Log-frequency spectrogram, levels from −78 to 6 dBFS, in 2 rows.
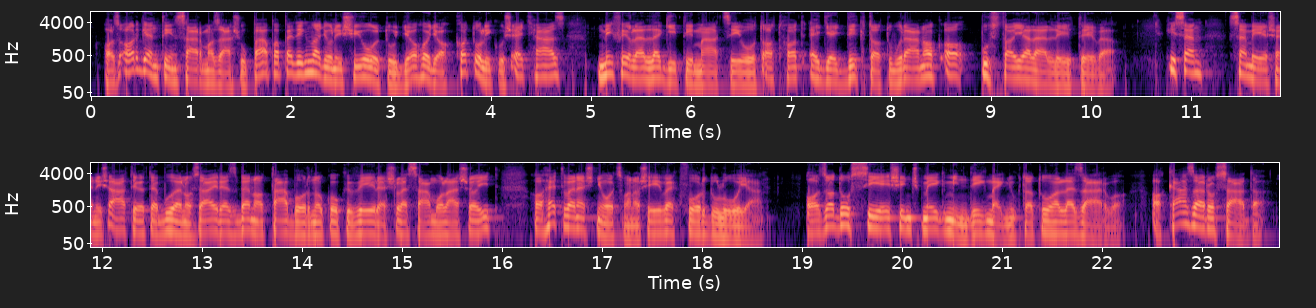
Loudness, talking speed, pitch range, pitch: -17 LUFS, 115 wpm, 95-130 Hz, 110 Hz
